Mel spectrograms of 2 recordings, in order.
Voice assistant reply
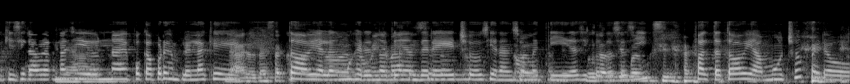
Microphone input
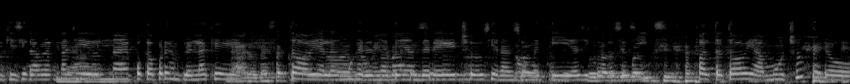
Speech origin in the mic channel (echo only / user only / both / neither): echo only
